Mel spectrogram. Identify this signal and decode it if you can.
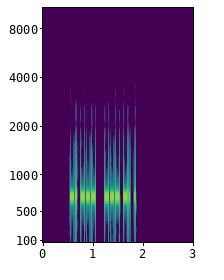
Morse code, heard as a keyed tone, about 44 wpm, 700 Hz. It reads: NO ONE
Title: Sets of 2 Words 45wpm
